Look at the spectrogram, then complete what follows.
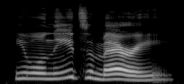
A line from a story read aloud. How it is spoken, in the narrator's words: Tang Fan mumbles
